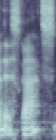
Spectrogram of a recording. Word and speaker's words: Descartes: Monsenhor aportuguesadas e a Descartes mas o nome é como como se chama mesmo é matemático redecard a René tira francês a pronúncia é como se não tivesse SS de cá Aí você pode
